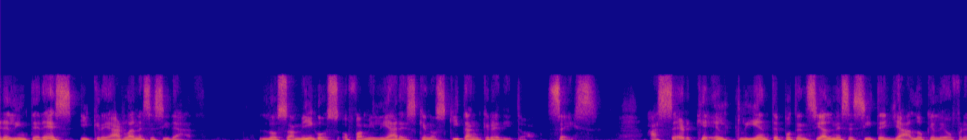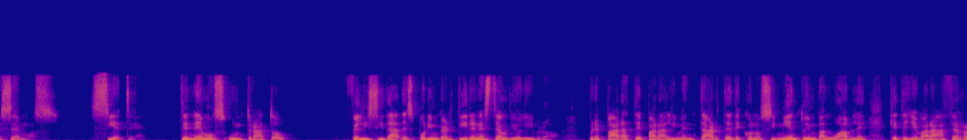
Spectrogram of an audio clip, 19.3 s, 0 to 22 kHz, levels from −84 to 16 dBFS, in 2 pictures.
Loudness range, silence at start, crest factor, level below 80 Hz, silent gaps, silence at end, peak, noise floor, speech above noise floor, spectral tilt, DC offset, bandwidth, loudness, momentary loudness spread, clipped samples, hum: 3 LU; 0 s; 16 dB; -60 dBFS; none; 0 s; -14 dBFS; -75 dBFS; 47 dB; -5 dB/octave; under 0.1%; 10.5 kHz; -29 LUFS; 10 LU; under 0.1%; none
